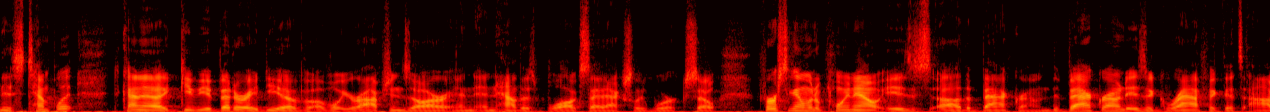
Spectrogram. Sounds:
Speech

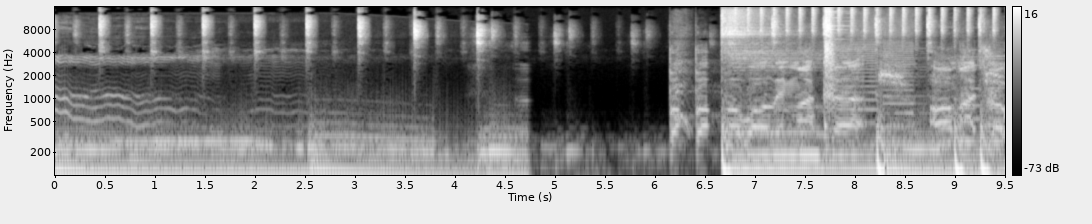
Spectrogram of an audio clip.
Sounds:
Music, Hip hop music

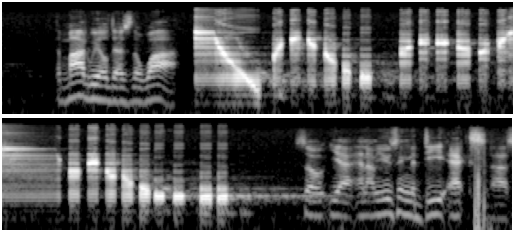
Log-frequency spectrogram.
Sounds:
Synthesizer, Sampler, Musical instrument, Music, Speech

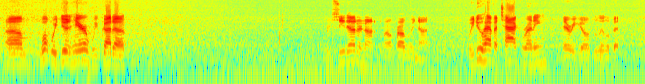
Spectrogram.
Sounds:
Heavy engine (low frequency), Speech

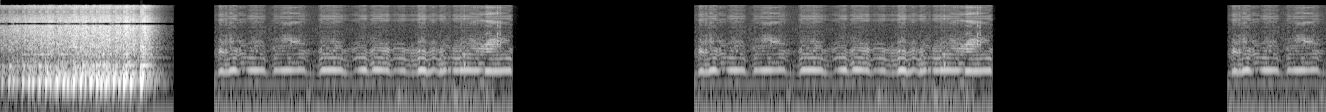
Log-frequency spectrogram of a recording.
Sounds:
housefly, bee or wasp, Insect

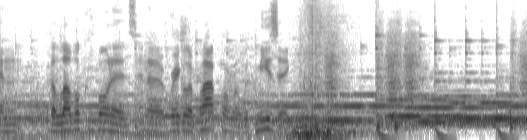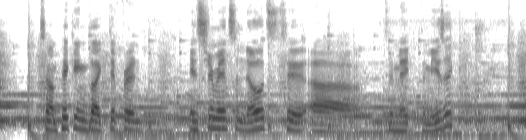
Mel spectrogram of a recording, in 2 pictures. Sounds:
Music, Speech

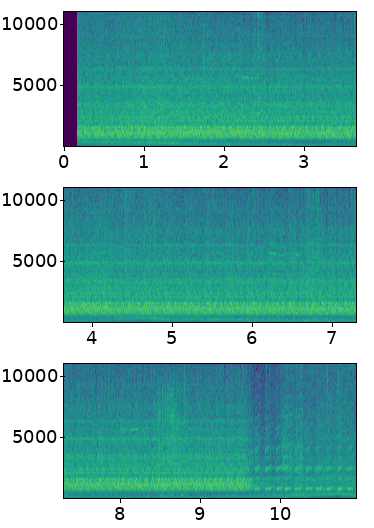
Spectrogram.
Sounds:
Car

